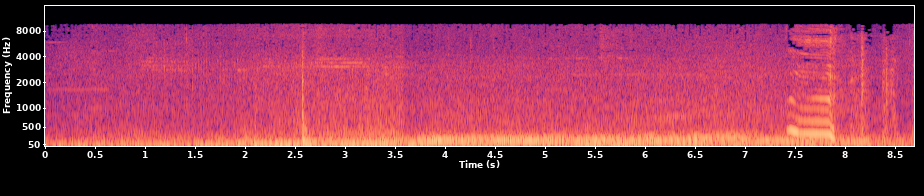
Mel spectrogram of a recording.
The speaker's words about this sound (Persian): ای بابا این ترافیک هم تیر اصلا دیگه داره ما رو دیوونه میکنه به خدا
